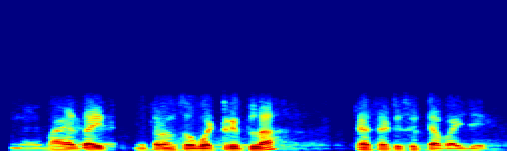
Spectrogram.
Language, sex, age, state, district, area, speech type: Marathi, male, 30-45, Maharashtra, Ahmednagar, urban, conversation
